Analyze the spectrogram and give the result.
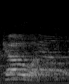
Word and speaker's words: Tekoa: And it says, early the next morning, the army of Judah went out into the wilderness of is that Tekoa? How you pronounce that? Somebody. Nobody? Tekoa. Huh? – Tekoa. – Okay. Yeah. That's it right there. I pronounced that like five different ways and none of them sounded right.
